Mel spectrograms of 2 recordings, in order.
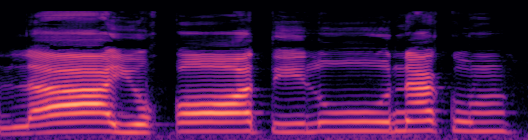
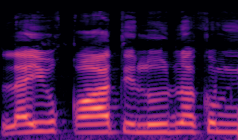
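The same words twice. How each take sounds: First: The vowel of 'la' is drawn out. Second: The vowel of 'la' is kept short. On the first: The speaker calls it right. "एक अलिफ की मिकदार खींच कर पढ़ेंगे" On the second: The speaker calls it wrong. "नहीं कहेंगे"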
